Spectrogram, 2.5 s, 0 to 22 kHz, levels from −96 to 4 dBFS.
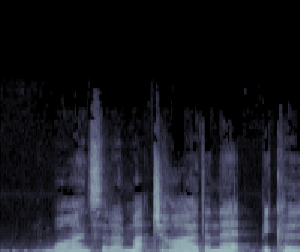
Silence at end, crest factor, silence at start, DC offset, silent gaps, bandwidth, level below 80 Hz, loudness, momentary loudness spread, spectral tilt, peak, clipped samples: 0 s; 16 dB; 0 s; under 0.1%; none; 13 kHz; -44 dBFS; -32 LUFS; 7 LU; -5 dB/octave; -16 dBFS; under 0.1%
